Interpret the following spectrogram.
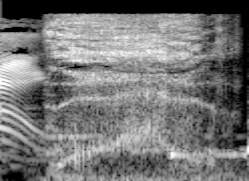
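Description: Edited-in cartoon sound effect: a quick falling pitched glide, then about a second and a half of rough, noisy sound, over background music.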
